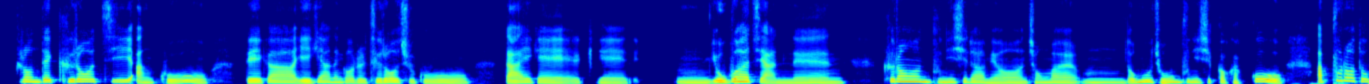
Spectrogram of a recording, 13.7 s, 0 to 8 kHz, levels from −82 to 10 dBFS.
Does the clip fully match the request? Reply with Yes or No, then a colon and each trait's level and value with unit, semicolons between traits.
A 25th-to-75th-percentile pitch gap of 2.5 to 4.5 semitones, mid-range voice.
Yes: average, 3.9 semitones; medium, 175 Hz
